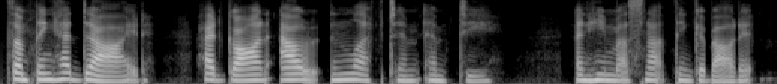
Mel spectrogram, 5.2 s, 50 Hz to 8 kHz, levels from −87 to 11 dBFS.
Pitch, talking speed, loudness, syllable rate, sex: 200 Hz, 195 wpm, -19 LUFS, 5.2 syllables/s, female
